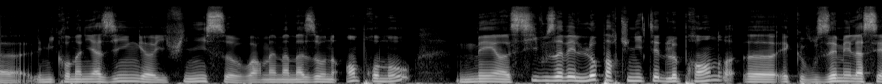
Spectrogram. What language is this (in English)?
French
